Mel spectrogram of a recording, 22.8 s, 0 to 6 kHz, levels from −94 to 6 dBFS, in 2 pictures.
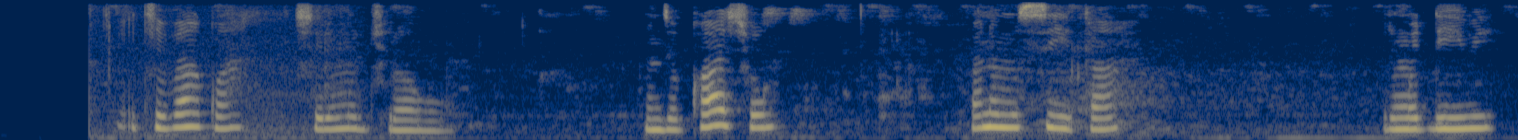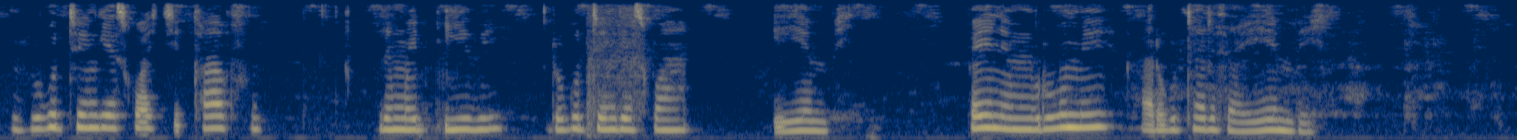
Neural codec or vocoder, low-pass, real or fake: none; 5.4 kHz; real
